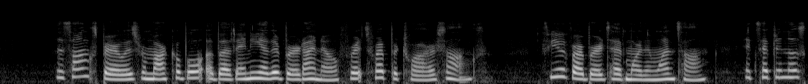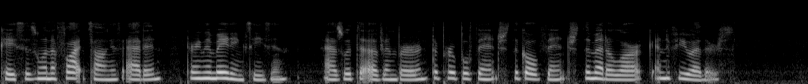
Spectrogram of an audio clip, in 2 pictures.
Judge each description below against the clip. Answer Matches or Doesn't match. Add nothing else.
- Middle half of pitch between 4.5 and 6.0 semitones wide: Doesn't match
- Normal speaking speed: Doesn't match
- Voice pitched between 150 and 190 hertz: Doesn't match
